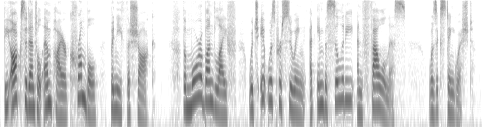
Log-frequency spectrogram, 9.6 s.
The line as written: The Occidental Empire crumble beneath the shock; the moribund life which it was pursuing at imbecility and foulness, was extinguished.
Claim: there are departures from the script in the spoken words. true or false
false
